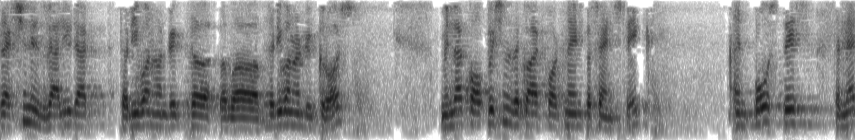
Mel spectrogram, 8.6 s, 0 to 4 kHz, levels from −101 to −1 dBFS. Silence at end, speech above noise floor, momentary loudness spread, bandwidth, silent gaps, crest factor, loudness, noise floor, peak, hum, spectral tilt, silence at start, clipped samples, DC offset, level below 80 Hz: 0 s; 35 dB; 9 LU; 4 kHz; none; 16 dB; -20 LUFS; -54 dBFS; -4 dBFS; none; -9 dB/octave; 0 s; under 0.1%; under 0.1%; -60 dBFS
